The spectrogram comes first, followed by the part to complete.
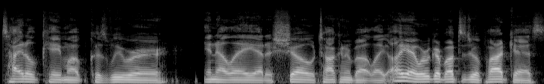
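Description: On a very clean recording with a silent background, a man with an American accent and a normal speaking voice talks at a moderate pace, with a medium pitch and fairly even intonation. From Chicago. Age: 30s. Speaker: stand-up comedian. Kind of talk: casual chat.

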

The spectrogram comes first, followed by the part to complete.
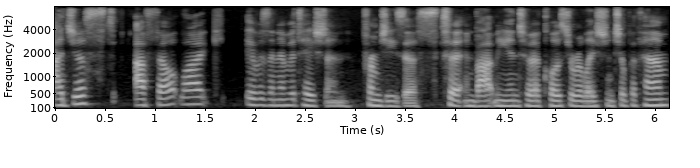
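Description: A woman with a Texan accent speaks at a moderate pace. Her pitch is very deep and low, with fairly even intonation. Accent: Texan, twangy. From Texas Panhandle. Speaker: author and blogger. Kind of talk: casual interview chat.

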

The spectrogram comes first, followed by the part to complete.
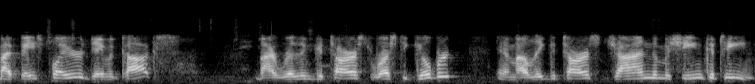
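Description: A plain, everyday voice from a man with an American accent, fairly high-pitched, with ordinary pitch variation and a fairly slow pace. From Missouri, US. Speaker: musician. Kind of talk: casual chat.

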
